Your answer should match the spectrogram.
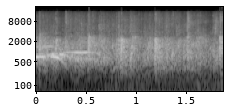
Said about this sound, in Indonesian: Tepuk tangan buat SSJ.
